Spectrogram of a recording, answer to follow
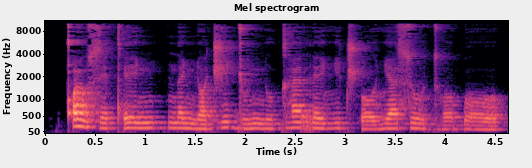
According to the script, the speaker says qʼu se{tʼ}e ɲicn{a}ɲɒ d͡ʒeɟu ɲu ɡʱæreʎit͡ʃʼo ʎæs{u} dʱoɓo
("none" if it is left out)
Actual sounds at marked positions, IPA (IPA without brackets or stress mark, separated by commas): tʼ, æ, u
